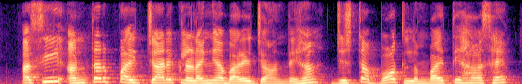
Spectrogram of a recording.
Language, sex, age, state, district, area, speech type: Punjabi, female, 45-60, Punjab, Fatehgarh Sahib, rural, spontaneous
